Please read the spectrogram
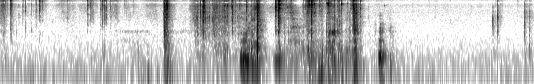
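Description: Hands rummaging through a pile of metal costume jewelry: chains, bangles and pendants clinking and rattling against each other, with some rustling and crinkling, in a few short bursts from about two and a half seconds in, then quiet for the last couple of seconds.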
